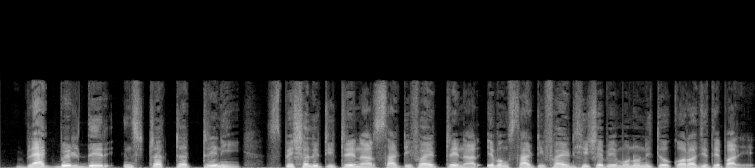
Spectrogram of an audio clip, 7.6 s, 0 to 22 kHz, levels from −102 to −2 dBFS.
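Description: No technical faults are audible anywhere in the recording.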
